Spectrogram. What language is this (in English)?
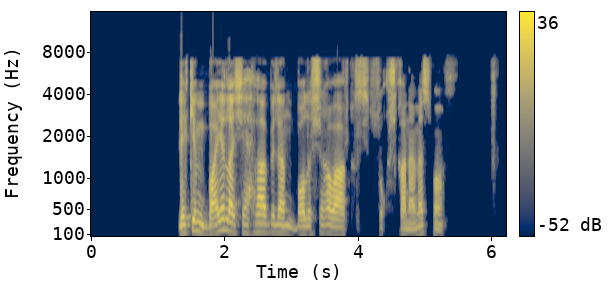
Uyghur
